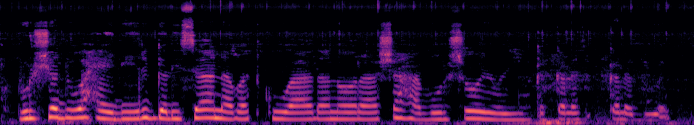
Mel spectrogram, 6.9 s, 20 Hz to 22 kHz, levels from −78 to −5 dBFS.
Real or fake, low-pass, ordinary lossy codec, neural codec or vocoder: real; none; none; none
